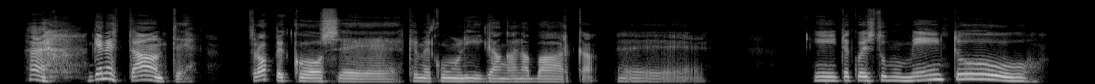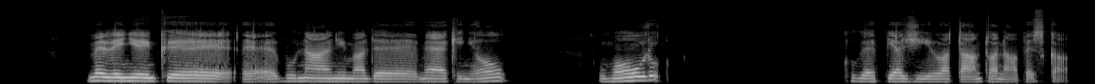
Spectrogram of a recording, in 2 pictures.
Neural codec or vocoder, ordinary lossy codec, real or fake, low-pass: none; AAC, 48 kbps; real; 14.4 kHz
